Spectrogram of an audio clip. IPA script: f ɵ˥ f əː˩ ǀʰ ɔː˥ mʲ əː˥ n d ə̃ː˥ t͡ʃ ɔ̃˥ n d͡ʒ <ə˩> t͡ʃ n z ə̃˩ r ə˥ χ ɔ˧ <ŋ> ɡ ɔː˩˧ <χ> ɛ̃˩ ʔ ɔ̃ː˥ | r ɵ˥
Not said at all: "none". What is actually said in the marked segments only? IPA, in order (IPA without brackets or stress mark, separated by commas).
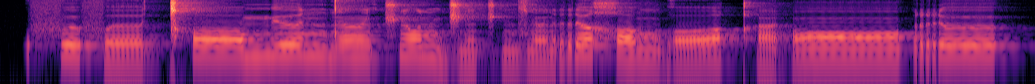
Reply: ə̃˩, ŋ, qʰ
